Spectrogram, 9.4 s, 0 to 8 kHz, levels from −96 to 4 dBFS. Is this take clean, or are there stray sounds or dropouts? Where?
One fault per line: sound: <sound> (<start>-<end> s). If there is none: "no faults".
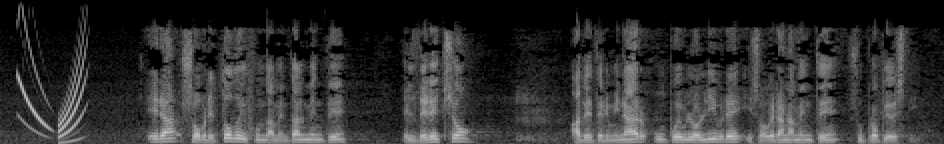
sound: chirp (0.2-0.9 s)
